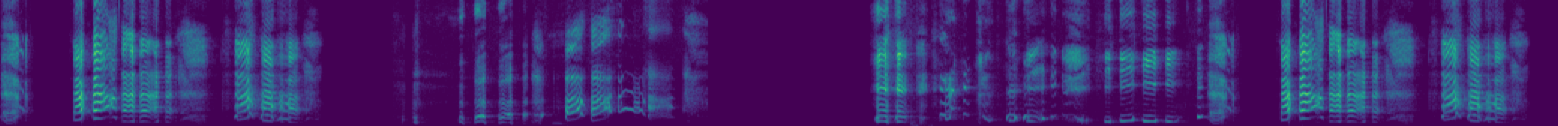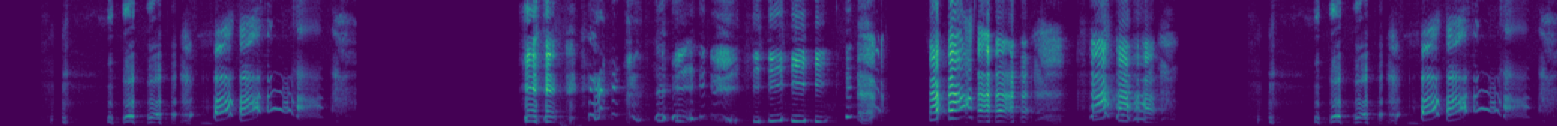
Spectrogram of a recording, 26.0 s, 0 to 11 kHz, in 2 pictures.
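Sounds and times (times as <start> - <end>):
young child laughing: 0.0 - 2.6, 7.3 - 12.7, 17.4 - 22.8, 24.0 - 25.9.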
